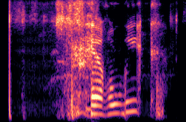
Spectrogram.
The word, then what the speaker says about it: héroïque: C'est-à-dire, vous allez chercher une diérèse. Vous cherchez une diérèse et vous les séparez. Héroïque. Héroïque, d'accord.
